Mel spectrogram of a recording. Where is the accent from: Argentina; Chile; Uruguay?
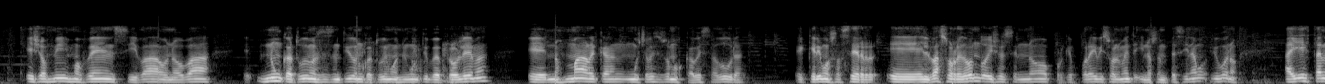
Argentina; Pero bueno, somos argentinos y somos así, ¿no?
